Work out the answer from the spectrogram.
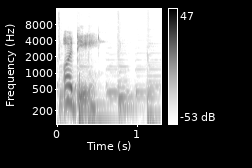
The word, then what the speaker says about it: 어디: 84 o o this is pronounced as a two syllable word the first syllable is o second syo is D pronounce it with me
